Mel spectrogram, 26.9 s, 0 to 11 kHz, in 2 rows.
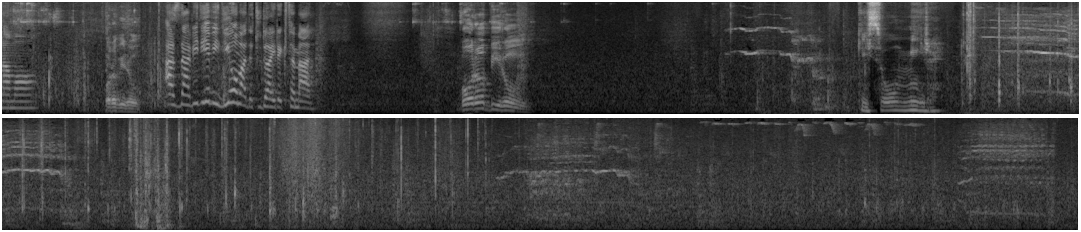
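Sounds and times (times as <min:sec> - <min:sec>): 
speech: 0:00.0 - 0:00.6, 0:01.3 - 0:04.1, 0:05.8 - 0:06.7, 0:10.8 - 0:11.9
horse hooves clopping out of a stable: 0:00.0 - 0:03.0, 0:11.9 - 0:26.3
horse neighing as it carries a rider out of a stable: 0:09.0 - 0:10.7, 0:11.9 - 0:16.6, 0:19.6 - 0:21.6, 0:25.4 - 0:26.7.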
